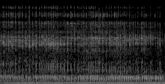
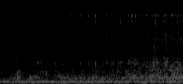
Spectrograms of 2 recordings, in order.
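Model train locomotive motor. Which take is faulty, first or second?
first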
